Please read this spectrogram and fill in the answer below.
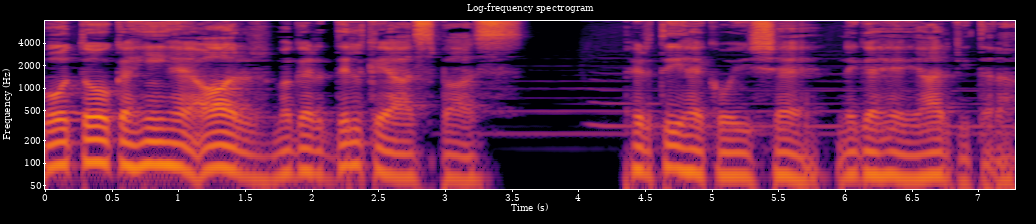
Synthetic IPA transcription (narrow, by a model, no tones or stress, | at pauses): ʋoːt̪okɐɦĩɦɛʔɔːɾmɐɡəɾd̪ɪlkeaːspa̰ːs | pʰɪɾt̪iɦɛkoːiʃɛːnɪɡəɦejaːɾkḭt̪ɐ̰ɾa̰ː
